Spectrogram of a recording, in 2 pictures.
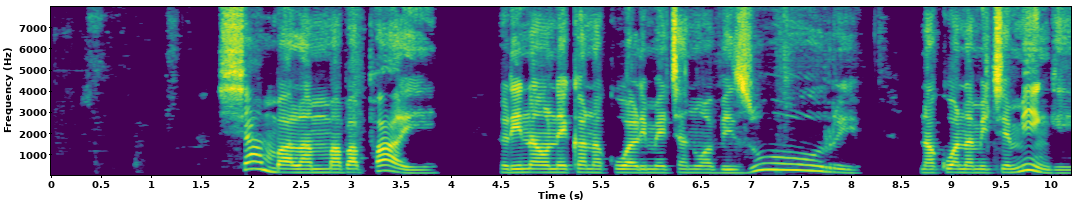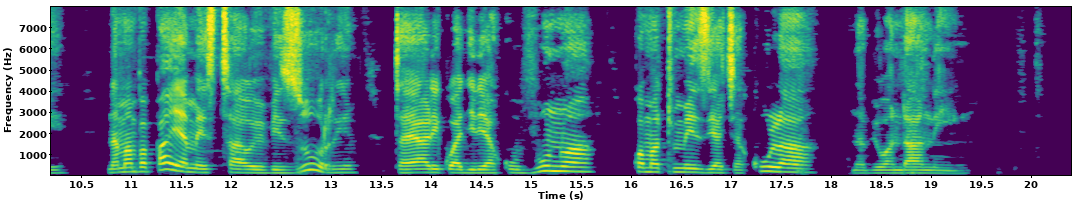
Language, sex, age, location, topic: Swahili, male, 18-24, Dar es Salaam, agriculture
